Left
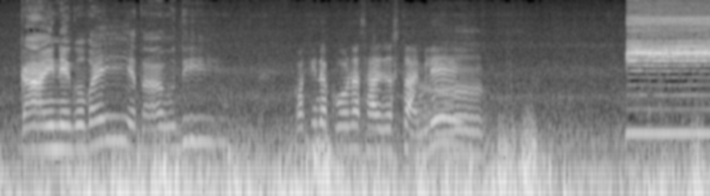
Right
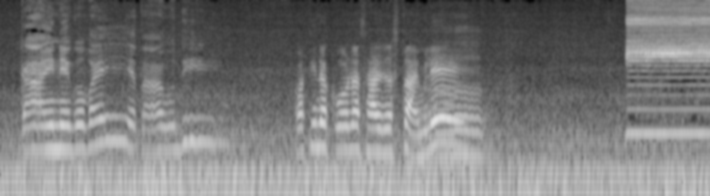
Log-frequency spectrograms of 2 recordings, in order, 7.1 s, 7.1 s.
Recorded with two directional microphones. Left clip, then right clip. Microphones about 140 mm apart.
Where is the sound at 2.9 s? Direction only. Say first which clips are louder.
Right 2 dB; 90° right.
